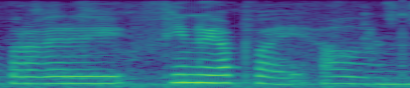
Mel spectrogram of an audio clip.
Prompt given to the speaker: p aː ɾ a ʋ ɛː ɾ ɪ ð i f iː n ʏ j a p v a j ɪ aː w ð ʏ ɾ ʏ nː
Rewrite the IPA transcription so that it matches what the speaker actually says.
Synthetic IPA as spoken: p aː ɾ a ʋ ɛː ɾ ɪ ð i f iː n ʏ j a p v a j ɪ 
